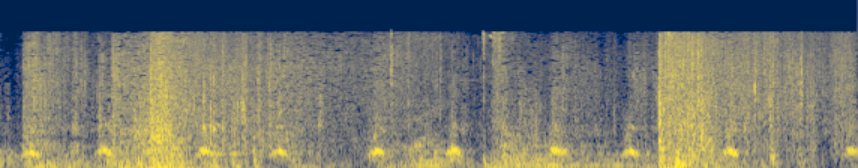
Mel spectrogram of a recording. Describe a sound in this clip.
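A pickaxe strikes a tree trunk with sharp thwacks.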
